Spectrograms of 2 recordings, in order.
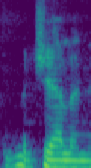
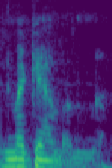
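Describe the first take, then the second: First: It is said with the American pronunciation. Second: It is said with the British pronunciation. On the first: "It's pronounced Magellan in the U S" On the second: "is how we pronounce it in the U K"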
